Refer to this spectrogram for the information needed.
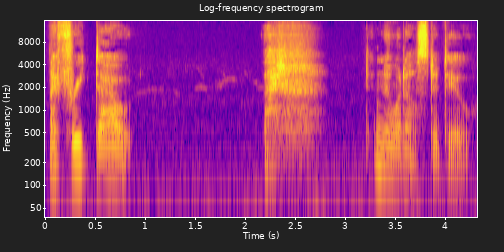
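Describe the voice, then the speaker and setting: A woman playing a laid-back, restless stoner werewolf in an intimate ASMR roleplay, husky and gravelly, confiding in a casual, hesitant, slangy way. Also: sits low, huge pitch swings, slow pace, fairly bright tone, exaggerated voice. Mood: guilty, uneasy.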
